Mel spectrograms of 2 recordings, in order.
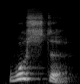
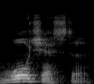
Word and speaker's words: Worcester: what about this one yes Worcester not warchester you know I was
